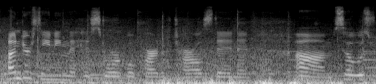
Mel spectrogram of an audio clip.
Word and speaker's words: Charleston: Charleston the correct pronunciation Charleston is phonetically spelled c-h-a-a-a-s-t-o-n -chast you can add as many A's as you wish but Charles we got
